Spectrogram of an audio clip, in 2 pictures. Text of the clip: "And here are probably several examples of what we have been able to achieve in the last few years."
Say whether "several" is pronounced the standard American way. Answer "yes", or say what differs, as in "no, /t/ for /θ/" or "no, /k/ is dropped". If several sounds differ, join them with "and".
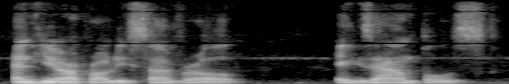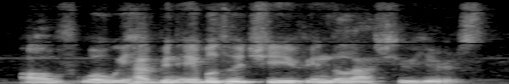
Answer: yes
